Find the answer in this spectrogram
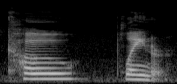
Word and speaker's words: coplanar: talk about yet is co planar right there's not an e in the word I just put it there for pronunciation coplanar and just like co-linear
